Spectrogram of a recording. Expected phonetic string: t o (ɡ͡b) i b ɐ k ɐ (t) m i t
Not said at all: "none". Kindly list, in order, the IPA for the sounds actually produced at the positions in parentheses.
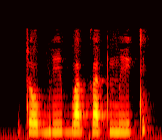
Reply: b, t

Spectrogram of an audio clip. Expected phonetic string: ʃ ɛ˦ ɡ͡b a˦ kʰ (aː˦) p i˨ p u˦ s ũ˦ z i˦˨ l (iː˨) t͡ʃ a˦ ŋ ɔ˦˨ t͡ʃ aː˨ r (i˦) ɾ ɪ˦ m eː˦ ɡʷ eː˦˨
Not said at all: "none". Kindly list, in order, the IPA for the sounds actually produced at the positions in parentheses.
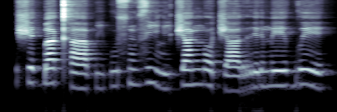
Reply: aː˨, i˨, ɪ˦

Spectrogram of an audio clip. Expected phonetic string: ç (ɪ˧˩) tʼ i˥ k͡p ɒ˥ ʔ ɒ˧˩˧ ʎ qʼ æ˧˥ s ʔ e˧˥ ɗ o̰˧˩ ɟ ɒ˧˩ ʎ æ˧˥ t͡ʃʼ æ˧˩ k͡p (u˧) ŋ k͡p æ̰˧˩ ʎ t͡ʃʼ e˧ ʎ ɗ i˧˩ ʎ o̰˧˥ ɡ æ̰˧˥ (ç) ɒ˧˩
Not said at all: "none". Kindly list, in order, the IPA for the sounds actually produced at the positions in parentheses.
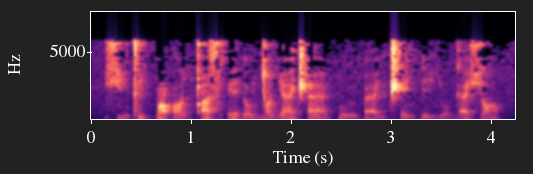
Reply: i˧˩, u˧, ç

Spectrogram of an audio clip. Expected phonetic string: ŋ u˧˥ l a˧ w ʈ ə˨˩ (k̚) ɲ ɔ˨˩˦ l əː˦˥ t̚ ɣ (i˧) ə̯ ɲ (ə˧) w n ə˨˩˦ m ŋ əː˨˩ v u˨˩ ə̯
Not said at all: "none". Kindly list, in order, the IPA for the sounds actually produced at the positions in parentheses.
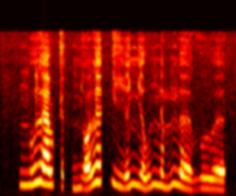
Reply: k̚, i˨˩˦, ə˨˩˦

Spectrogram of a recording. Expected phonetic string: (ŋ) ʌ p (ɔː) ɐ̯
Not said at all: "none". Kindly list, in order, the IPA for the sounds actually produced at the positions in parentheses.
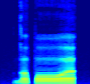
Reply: ɡ, ɔː

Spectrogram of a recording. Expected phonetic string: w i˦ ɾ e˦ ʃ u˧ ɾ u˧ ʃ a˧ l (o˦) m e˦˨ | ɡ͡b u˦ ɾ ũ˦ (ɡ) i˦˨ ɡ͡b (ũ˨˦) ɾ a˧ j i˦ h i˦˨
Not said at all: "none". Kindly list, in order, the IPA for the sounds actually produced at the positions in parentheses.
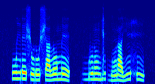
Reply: o˦, ɡ, ũ˨˦

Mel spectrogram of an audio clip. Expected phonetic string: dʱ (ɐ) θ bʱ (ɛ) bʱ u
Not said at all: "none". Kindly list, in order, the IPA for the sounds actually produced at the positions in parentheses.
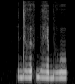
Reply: ə, ɛ

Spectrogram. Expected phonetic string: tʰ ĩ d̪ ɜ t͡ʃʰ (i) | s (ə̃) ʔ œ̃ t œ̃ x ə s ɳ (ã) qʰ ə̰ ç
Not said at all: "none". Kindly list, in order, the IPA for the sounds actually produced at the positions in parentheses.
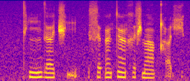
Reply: ḭ, ə, ã

